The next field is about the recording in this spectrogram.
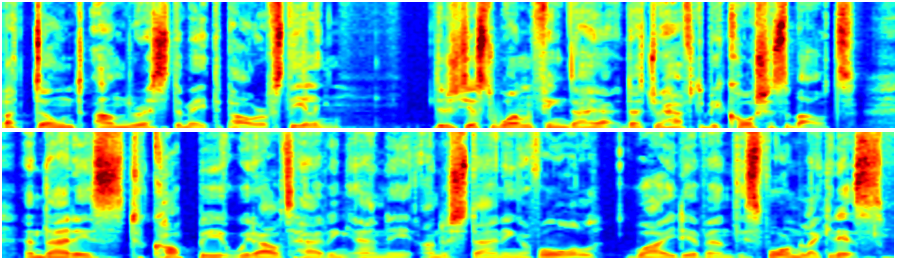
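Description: A man with a Swedish accent speaks in a dark, mellow tone at a fairly low pitch, his pitch swinging very widely. The recording is very clean with a silent background. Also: moderate pace. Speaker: podcast host, event organizer. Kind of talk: solo podcast monologue.

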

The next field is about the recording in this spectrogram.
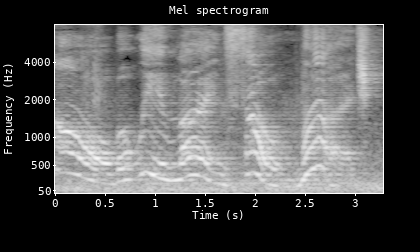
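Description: A put-on character voice. Loud noise fills the background. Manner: gleeful, mocking, sadistic.

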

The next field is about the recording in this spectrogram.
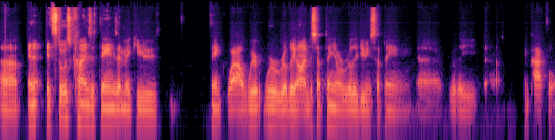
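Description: At a moderate pace, a man with a Canadian accent speaks in a very deep, low, monotone, flat voice, the sound dry and close with no echo. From Canada. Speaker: company executive. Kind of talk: casual interview.

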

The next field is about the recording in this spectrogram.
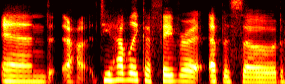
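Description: This woman has an ordinary speaking voice, fairly low in pitch with ordinary pitch variation, recorded dry and close with no echo against a silent background in a very clean recording. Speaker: podcast host interviewer. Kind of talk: casual interview with rapid-fire questions.

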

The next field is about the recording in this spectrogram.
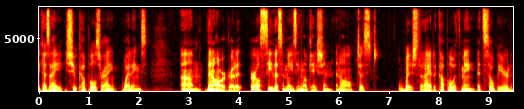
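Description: A man speaks at a moderate pace with an ordinary speaking voice and fairly low pitch. The sound is dry and close with no echo, and his pitch varies in an ordinary way. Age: young. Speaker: wedding photographer and podcast co-host. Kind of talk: casual chat. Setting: studio.

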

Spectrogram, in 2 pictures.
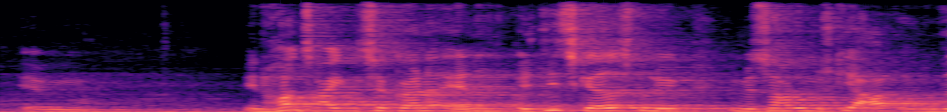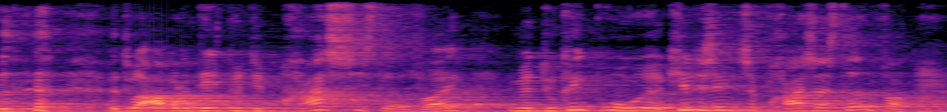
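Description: A man with a high pitch, ordinary pitch variation and a fairly quick pace, amid audible room echo and noticeable background noise. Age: 40s. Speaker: masters CrossFit athlete. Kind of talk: casual chat. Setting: gym, recorded on location.

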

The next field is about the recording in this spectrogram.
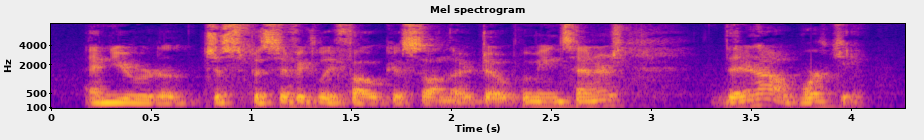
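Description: A man's medium-pitched voice comes through alongside noticeable background noise. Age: 40s. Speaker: podcast host and counselor. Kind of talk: casual chat.

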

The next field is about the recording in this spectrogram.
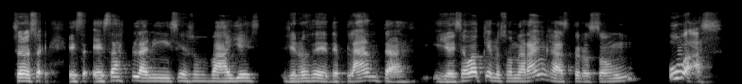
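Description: Speaking at a fairly slow pace, a man uses a normal speaking voice with a fairly high pitch and ordinary pitch variation. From Venezuela, Valencia region (Montalbán). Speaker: singer and cabaret performer. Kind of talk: casual interview.

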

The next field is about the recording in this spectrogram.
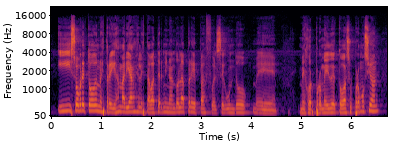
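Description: A man's fairly high-pitched, normal speaking voice, with ordinary pitch variation and a fairly quick pace. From Venezuela. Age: 50s. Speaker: businessman. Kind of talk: interview testimony.

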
